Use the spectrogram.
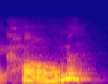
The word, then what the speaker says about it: comb: So, and again you could hear there and the B is silent, right? So, there's no you don't say comb, you just say comb.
